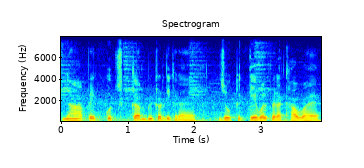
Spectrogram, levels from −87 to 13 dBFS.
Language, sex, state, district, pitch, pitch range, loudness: Hindi, male, Arunachal Pradesh, Lower Dibang Valley, 140 Hz, 125-150 Hz, -17 LUFS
